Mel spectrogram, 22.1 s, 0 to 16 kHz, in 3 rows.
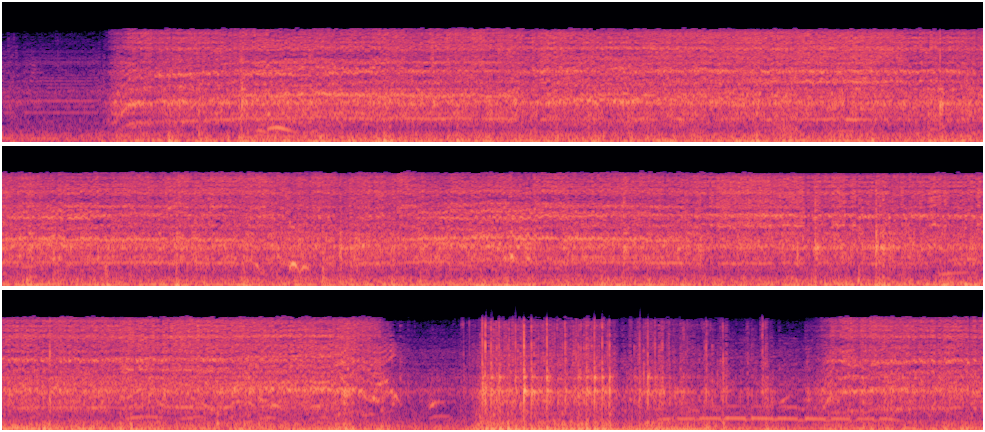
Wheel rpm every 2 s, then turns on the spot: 90, 160, 160, 160, 160, 160, 160, 160, 110, 30, 90.
16-20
